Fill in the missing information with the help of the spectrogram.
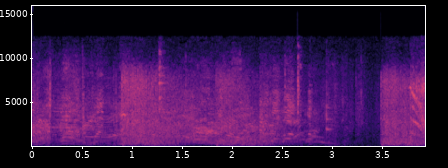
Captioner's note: gunshot; gunshots; bullet ricochets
